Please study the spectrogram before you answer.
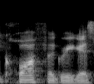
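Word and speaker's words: Cofagrigus: I I know it's it's actually cough agree guys cuz it's like a cough cough like cooked cough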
